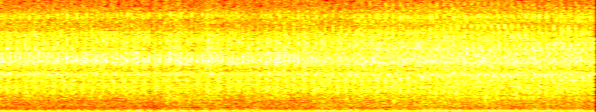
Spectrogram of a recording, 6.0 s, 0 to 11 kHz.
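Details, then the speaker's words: 1957 Ford Fairlane 500 with 312 V8, abandoned car revived: loud, rough low idle with uneven lumpy beat, running on seven cylinders because one valve is stuck open; dead cylinder. "it got a p over here oh all right y' we were going to try to put that valve in but we're thinking better of it let's run her on seven"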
